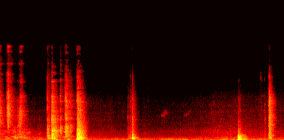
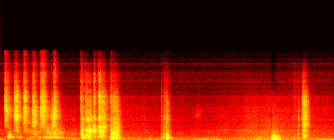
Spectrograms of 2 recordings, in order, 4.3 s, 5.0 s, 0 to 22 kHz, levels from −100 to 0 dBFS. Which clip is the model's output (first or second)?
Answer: second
